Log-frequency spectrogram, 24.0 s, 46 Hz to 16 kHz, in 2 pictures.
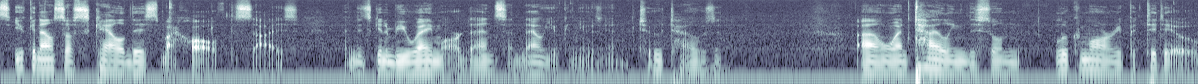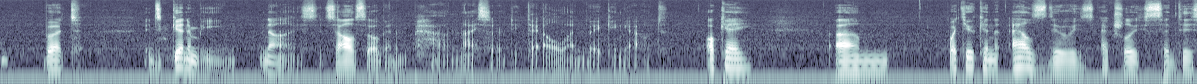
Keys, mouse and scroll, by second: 0.7 s, 2.4 Tab, 6.0-8.9 middle drag, 8.9 0, 13.3-13.6 middle drag, 15.6-17.0 middle drag.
